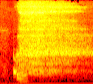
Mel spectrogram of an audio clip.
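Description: A single deep breath drawn in sharply, then a long, steady breathy rush of air that holds for over a second and a half before easing slightly. No talking.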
